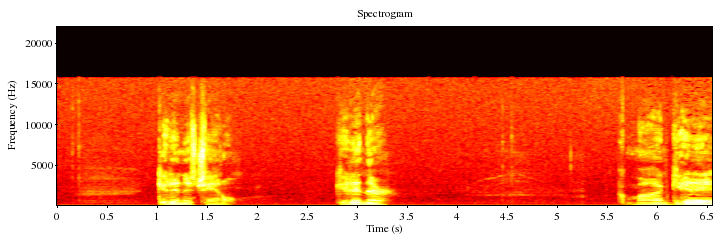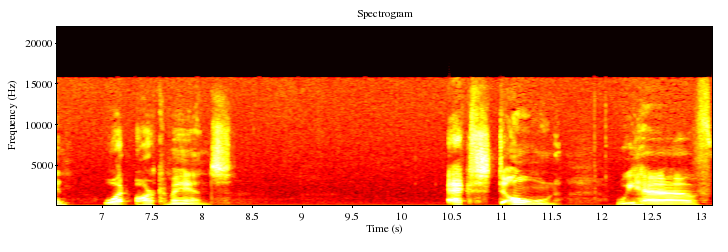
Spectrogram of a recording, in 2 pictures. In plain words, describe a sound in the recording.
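A young man talks with animation into a microphone, in short bursts.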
